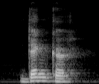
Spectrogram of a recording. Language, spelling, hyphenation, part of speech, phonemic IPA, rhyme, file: Dutch, denker, den‧ker, noun, /ˈdɛŋ.kər/, -ɛŋkər, Nl-denker.ogg
- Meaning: thinker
